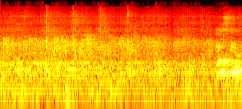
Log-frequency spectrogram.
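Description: A church congregation applauds together in a sustained, dense clatter of hands that carries evenly throughout, with a rise right at the end.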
